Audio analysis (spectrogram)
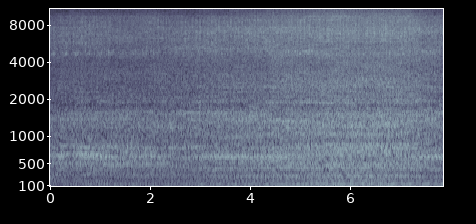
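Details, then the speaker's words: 2009 Mercedes-Benz SL550 at idle: steady idle with a low moaning, gritty drone over the engine from the noisy ABC hydraulic pump. It gets louder on acceleration; a suspension rattle was also noted. "pump is making all types of noise. It's moaning and grinding like a '9s R&B hit."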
